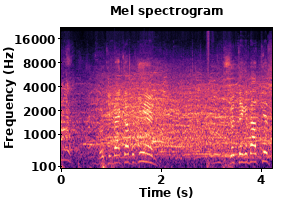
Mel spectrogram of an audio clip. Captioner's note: crowd yelling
